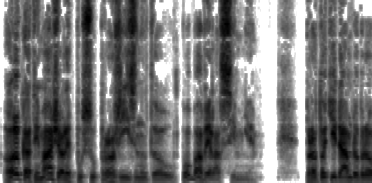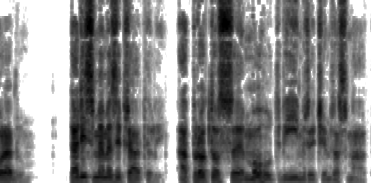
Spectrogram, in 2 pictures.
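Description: Grave old war captain, voiced by a male reader, blunt and low, storybook reading. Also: big pitch swings, a bit bright, breathy edge, full character voice. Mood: amused. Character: gruff one-eyed veteran male commander.

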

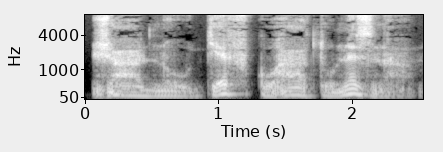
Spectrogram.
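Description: A sly, short, plump burgomaster, as a male audiobook reader puts him on, who argues coolly and lawyerly. His voice is husky and steady. He stays composed under threats. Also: deep voice, voice pushed down, full character voice. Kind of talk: audiobook character voice.

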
